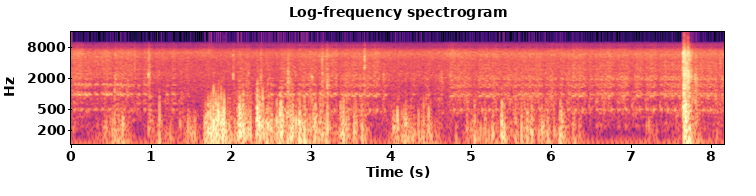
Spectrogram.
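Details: Car at idle with the clutch pedal held down: irregular light rattling and clattering from the gearbox over the low engine idle, only occurring with clutch down; cause unknown.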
